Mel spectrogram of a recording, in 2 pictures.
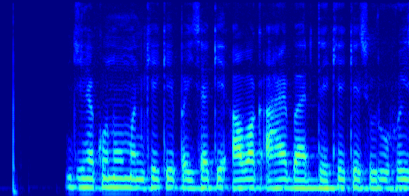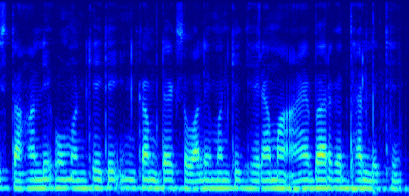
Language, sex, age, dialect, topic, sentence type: Chhattisgarhi, male, 18-24, Western/Budati/Khatahi, banking, statement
